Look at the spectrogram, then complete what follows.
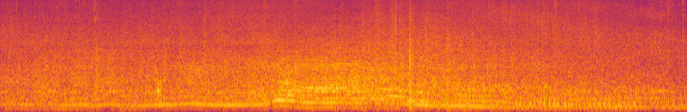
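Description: Jet ski engines whine steadily as a swarm of jet skis maneuvers off a long pier on a rocky shoreline, their pitch rising and falling, over a constant wash of crossing waves and water noise, with no voices.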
